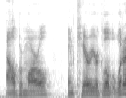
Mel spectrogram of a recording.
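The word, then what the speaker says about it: Albemarle: uh alternate energy cars lithium lithium and lithium Alber Marl Alber I I just learned to pronounce this yesterday correctly so again Alber Marl you've got lithium here you've got copper here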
